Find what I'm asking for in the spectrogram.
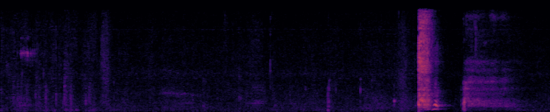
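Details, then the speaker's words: Soft sniffing and snuffling, then two sharp, explosive sneezes close together near the end, from a pet in a quiet room during an attack of sneezes: sneezing fit. "Oh. Why are you so sneezy? Why are you so sneezy?"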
